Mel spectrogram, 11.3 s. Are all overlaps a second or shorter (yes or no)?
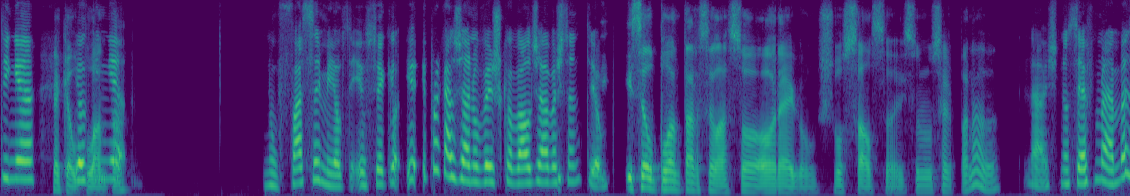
yes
